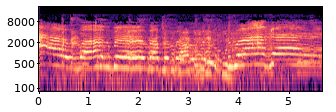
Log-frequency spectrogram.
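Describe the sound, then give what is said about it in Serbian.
A 20-month-old child vocalizes almost without pause in high, wavering whimpers and crying-like cries, with some babbling, loud and sustained. “Ume onda da bude nosilac tišine kad hoće, ali naravno kao i svako dete od 20 meseci ponekad pravite interrupcije u tišini.”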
